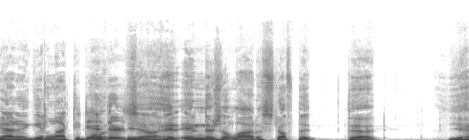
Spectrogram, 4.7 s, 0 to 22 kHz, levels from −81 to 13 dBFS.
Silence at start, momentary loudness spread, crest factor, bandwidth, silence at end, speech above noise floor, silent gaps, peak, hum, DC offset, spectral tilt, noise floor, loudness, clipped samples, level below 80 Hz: 0 s; 7 LU; 12 dB; 15 kHz; 0 s; 40 dB; none; -6 dBFS; none; under 0.1%; -6 dB/octave; -58 dBFS; -19 LUFS; under 0.1%; -56 dBFS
